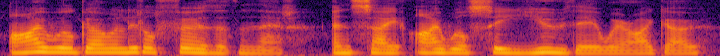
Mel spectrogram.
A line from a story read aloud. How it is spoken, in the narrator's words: calmly and firmly telling the judge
